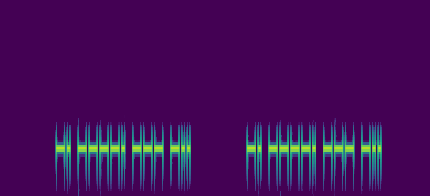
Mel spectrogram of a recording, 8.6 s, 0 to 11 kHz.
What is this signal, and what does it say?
Morse code, heard as a keyed tone, about 22 wpm, 700 Hz. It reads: N9OD N9OD
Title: USA Call Signs - 4 Characters - Repeated 2x - 22wpm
